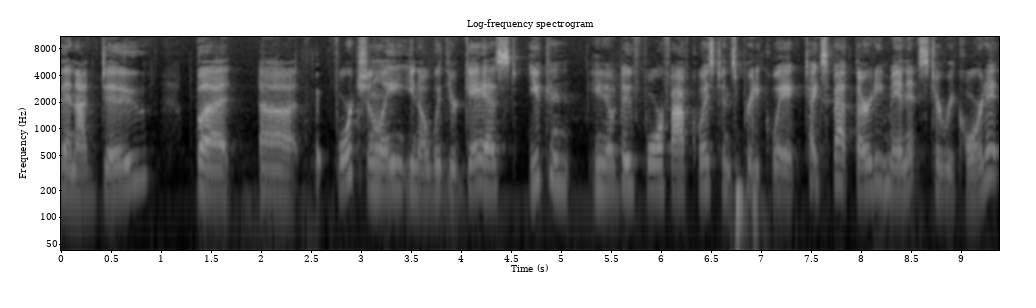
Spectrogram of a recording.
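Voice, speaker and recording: A woman talks in a Southern US accent at a medium pitch and moderate pace, with ordinary pitch variation. The recording is very clean, with a silent background. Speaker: association executive director and podcaster. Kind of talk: casual chat. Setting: podcast recording.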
